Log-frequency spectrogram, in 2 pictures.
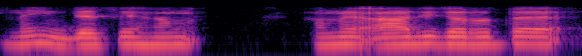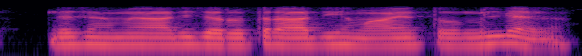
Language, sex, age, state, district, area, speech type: Hindi, male, 45-60, Rajasthan, Jodhpur, rural, conversation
